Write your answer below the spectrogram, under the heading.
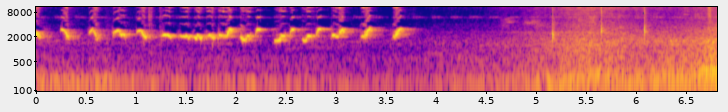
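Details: [2, 'Greater green leafbird from Banyuwangi, East Java, in full song: a quick series of bright whistled slurs for about three and a half seconds, then it falls quiet leaving only faint noise and a few clicks.']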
